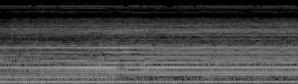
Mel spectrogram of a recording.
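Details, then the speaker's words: RCA SJT 400 CED player at first power-on after purchase, load indicator lit: harsh, steady buzzing racket that holds; mechanism seems jammed. "l which means load making a really awful racket which i'm sure it's not supposed to be back in something might be very broken uh okay"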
